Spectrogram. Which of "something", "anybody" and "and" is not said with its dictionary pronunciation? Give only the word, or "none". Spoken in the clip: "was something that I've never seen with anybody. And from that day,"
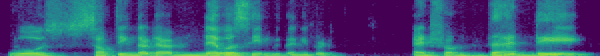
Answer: something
